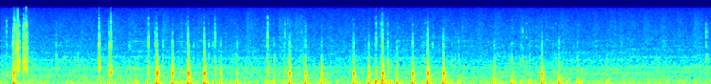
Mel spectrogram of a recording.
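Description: A small ball clicks and rattles as it wobbles.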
